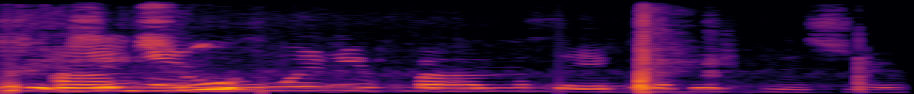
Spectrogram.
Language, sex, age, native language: Icelandic, female, 12, Icelandic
